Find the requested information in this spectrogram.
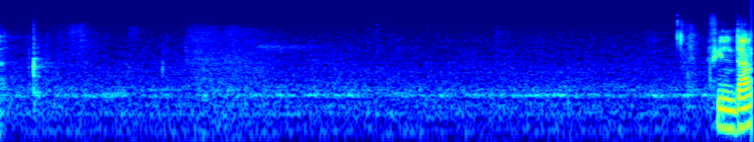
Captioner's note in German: Schweigeminute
